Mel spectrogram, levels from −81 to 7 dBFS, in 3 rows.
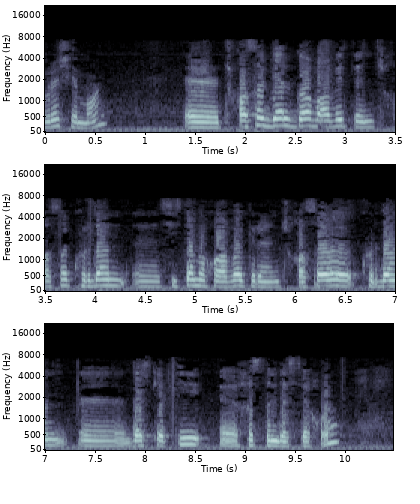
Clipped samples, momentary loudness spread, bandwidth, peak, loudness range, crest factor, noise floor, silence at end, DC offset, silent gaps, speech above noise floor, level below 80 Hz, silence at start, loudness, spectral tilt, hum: under 0.1%; 8 LU; 7.6 kHz; -4 dBFS; 2 LU; 14 dB; -38 dBFS; 0 s; under 0.1%; none; 20 dB; -42 dBFS; 0 s; -19 LUFS; -6.5 dB/octave; none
